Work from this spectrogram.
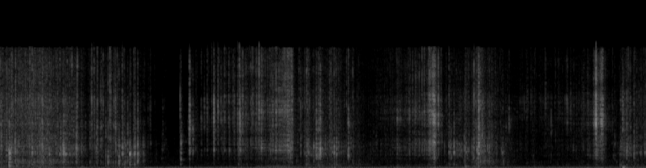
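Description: A small metal knife carves and scrapes flakes from a solid, palm-sized blue bar of dry soap held in one hand, and the shavings fall onto a pile of soap shavings. Dry, crisp scraping and crinkly crackles sound bright and high. Several sharper scrapes stand out over a quiet background.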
